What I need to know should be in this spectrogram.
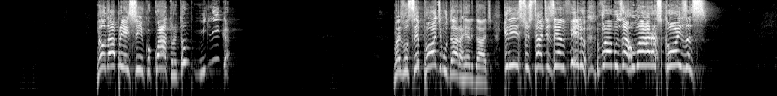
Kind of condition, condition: setting, large echoing room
